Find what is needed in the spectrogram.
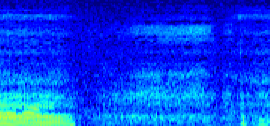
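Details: A woman snoring: one low, buzzing snore on a breath in, then a quiet pause; ordinary snoring.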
